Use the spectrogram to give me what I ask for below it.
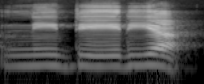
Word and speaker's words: Cnidaria: दूसरा जो सेकंड हमने पढ़ा था वो था हमारा निडेरिया. CNIDARIA. सी साइलेंट है.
